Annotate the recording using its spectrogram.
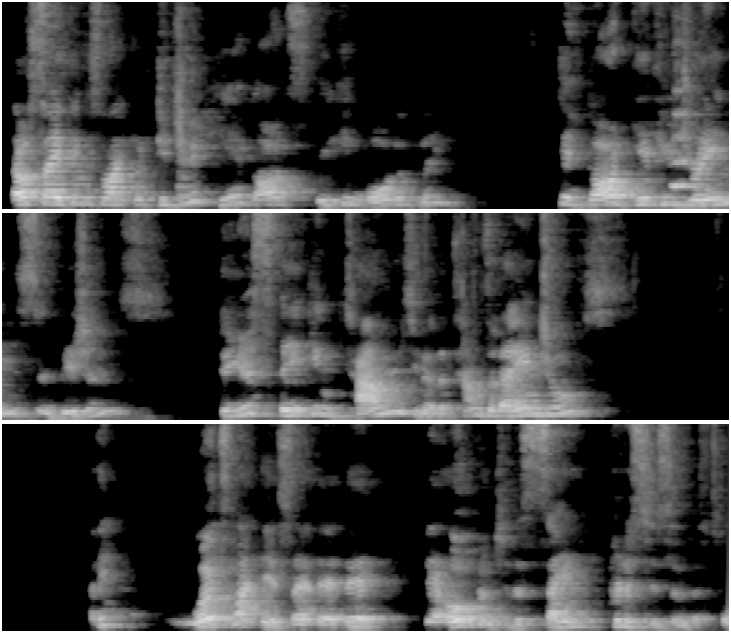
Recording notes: This sermon was preached at New Covenant City Church on 27th February 2022.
